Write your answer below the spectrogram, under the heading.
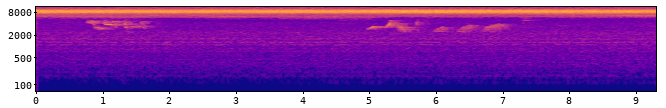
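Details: A continuous piercing insect hum from crickets in a night forest, with two clusters of bird-like chirps: a short twitter early, then a run of four or five descending notes.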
